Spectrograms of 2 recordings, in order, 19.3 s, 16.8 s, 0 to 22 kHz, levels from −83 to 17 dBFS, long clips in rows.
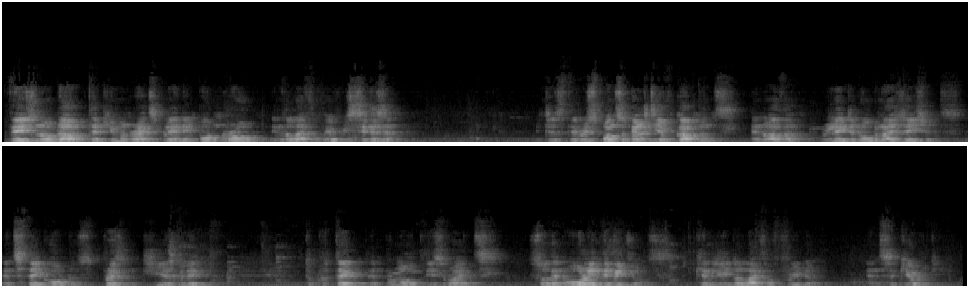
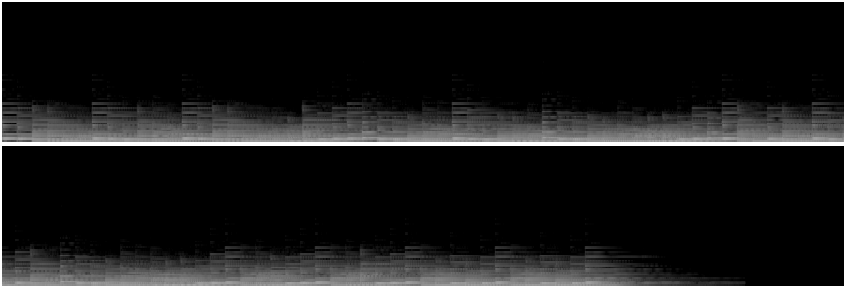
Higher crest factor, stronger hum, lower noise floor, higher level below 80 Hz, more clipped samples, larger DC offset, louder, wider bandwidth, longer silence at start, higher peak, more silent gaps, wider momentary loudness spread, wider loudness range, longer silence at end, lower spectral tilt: first, 24 dB vs 14 dB; neither; second, -56 dBFS vs -66 dBFS; second, -84 dBFS vs -68 dBFS; neither; neither; second, -29 LUFS vs -26 LUFS; first, 12.5 kHz vs 6.4 kHz; about the same, 0.05 s vs 0 s; first, -8 dBFS vs -12 dBFS; neither; first, 21 LU vs 2 LU; first, 6 LU vs 2 LU; second, 0.15 s vs 1.9 s; second, -3 dB/octave vs -8.5 dB/octave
